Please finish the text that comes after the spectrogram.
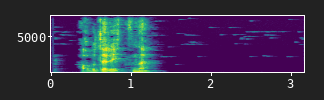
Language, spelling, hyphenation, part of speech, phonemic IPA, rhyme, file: Norwegian Bokmål, abderittene, ab‧de‧ritt‧en‧e, noun, /abdəˈrɪtːənə/, -ənə, Nb-abderittene.ogg
- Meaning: definite plural of abderitt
